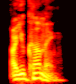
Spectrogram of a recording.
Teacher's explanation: Voice rises at the end. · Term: Natural tone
